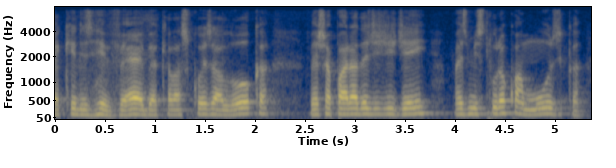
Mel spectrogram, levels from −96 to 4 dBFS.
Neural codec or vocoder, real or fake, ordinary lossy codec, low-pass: none; real; none; 7.2 kHz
